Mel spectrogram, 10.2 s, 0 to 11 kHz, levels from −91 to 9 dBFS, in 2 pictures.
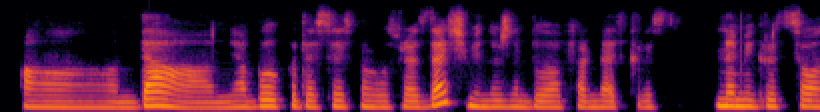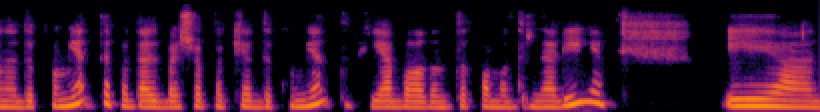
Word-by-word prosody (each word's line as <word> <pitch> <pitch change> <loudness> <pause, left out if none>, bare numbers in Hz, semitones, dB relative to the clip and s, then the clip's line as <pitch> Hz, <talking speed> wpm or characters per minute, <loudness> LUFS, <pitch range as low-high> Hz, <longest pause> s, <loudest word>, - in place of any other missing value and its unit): А, 165 -2 -2
да, 160 -2 +5
у - - -5
меня 170 +2 -3
было, 190 +2 +3
когда 185 -1 -3
стресс 180 +1 -2
помог 170 -2 -3
справиться 175 0 -2
с - - -10
задачей, 255 -3 +5
мне 180 - +1
нужно 180 0 -1
было 170 0 -2
оформлять 170 0 -4
как - - -12
раз 170 -1 -11 0.2
на 200 -1 +7
миграционные 185 -2 +1
документы, 190 +10 0
подать 175 -3 -2
большой 175 +1 -3
пакет 180 -1 -6
документов. 205 - -3
Я 180 0 -1
была 170 0 -1
тогда 165 0 -5
на 165 - -7
таком 180 -1 -6
адреналине, 195 - 0 0.7
и, 200 0 +5
а, 175 -3 +1
175 Hz, 185 wpm, -23 LUFS, 170-190 Hz, 0.7 s, на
